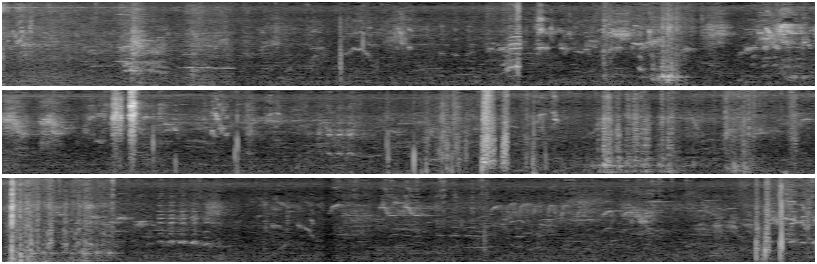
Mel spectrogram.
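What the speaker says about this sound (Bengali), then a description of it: "তো পায়রার ভিডিও নিয়ে চলে এলাম" Pet pigeons coo softly with occasional chirps and bursts of wing flapping, heard intermittently against a quiet background, with sharp rustles and knocks scattered throughout.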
